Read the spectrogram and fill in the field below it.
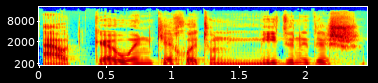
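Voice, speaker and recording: A man teaching English vocabulary in a casual lesson. He reads English sentences slowly, spells words out letter by letter and explains them in plain, chatty talk. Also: lowish voice, a little mellow.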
